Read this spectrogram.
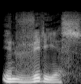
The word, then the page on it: invidious: American English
